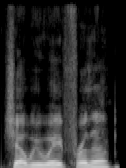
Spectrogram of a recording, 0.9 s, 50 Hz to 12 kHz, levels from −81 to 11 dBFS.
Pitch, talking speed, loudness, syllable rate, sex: 150 Hz, 315 wpm, -14 LUFS, 6.6 syllables/s, male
